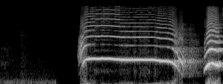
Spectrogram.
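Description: A person's high-pitched scream, held at one steady pitch for about a second, starting just under a second in after a moment of quiet.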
